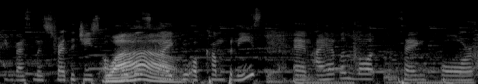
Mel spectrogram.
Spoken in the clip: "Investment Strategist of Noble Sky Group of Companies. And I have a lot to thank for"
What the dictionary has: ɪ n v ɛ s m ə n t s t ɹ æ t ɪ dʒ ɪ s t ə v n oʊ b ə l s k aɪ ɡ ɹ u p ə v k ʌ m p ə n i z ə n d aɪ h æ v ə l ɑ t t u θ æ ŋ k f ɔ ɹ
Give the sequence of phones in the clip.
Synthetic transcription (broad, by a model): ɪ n v ɛ s m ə n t s t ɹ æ t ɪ dʒ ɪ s ə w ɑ ə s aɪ ɡ ɹ u p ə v k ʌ m p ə n i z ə n aɪ h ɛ v ə l ɑ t t u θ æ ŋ k f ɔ ɹ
